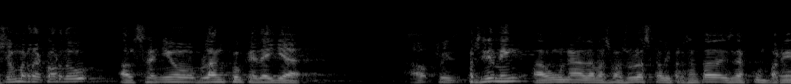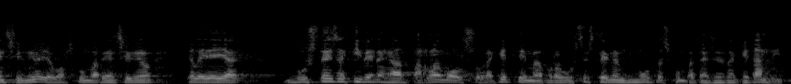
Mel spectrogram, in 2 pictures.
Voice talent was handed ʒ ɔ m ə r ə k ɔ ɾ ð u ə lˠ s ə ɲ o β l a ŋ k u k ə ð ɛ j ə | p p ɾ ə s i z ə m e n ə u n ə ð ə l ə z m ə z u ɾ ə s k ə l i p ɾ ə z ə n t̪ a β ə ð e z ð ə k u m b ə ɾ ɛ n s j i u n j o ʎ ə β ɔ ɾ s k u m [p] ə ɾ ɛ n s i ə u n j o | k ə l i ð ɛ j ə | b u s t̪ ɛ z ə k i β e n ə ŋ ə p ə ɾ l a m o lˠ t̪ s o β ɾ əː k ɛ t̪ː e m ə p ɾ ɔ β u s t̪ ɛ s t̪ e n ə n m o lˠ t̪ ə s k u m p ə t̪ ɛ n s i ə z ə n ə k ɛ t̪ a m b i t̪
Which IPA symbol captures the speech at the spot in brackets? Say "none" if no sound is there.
b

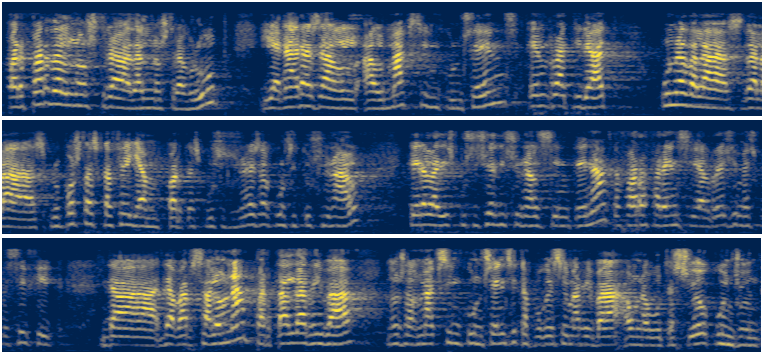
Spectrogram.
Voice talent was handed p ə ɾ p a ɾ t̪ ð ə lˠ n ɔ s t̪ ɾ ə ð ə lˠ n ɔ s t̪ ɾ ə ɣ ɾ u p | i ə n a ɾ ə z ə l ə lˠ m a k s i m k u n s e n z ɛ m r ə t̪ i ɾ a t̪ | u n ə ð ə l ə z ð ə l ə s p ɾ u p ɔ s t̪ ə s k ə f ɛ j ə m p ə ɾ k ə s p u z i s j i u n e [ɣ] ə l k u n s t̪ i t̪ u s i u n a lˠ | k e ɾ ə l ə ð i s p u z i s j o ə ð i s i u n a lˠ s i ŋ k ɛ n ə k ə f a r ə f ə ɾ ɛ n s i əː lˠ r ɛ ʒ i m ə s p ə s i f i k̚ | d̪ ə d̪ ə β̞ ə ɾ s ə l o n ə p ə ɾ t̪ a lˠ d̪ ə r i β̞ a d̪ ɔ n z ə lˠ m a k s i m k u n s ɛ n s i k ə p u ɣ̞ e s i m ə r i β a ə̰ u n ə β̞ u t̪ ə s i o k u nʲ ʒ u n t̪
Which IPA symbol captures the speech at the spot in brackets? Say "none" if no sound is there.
z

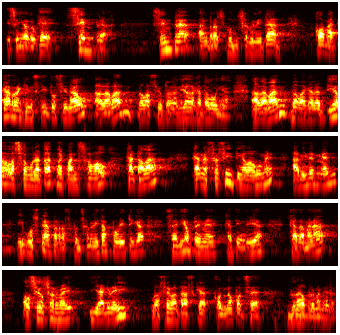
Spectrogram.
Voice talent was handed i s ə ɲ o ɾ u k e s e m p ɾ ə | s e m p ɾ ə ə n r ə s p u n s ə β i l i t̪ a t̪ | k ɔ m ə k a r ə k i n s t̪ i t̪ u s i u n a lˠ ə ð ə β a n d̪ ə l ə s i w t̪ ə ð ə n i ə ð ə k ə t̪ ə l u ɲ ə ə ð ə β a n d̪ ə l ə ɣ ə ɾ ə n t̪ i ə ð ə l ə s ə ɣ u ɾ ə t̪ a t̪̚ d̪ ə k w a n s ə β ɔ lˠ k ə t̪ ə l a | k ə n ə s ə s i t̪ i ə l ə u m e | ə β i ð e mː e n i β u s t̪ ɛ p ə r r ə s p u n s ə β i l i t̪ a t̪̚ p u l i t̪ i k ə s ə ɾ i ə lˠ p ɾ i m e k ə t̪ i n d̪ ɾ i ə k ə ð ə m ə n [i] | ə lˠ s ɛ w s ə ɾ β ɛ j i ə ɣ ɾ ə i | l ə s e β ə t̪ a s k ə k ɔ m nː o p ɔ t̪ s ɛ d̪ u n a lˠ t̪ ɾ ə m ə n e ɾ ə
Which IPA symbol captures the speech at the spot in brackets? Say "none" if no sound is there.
a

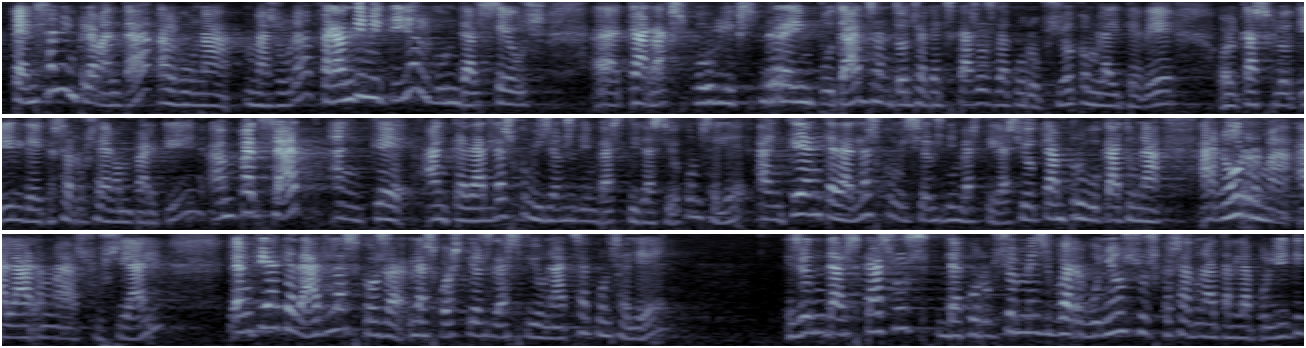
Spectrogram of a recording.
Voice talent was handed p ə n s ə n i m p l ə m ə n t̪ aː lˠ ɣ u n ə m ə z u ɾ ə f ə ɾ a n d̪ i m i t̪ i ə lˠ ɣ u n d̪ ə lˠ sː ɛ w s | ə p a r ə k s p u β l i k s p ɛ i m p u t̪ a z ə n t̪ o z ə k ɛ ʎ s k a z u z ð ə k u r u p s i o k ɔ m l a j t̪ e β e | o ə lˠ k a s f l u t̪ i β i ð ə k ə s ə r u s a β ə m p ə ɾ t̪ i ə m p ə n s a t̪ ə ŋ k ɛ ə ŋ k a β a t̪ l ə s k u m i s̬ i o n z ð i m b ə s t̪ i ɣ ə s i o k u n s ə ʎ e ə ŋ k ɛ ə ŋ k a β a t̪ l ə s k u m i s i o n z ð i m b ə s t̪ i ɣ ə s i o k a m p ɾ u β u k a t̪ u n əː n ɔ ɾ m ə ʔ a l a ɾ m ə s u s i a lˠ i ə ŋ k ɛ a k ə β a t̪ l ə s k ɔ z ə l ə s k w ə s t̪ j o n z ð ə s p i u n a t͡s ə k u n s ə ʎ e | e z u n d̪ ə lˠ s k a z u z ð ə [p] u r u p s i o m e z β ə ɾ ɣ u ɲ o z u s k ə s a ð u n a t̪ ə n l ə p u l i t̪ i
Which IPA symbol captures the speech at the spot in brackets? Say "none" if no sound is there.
k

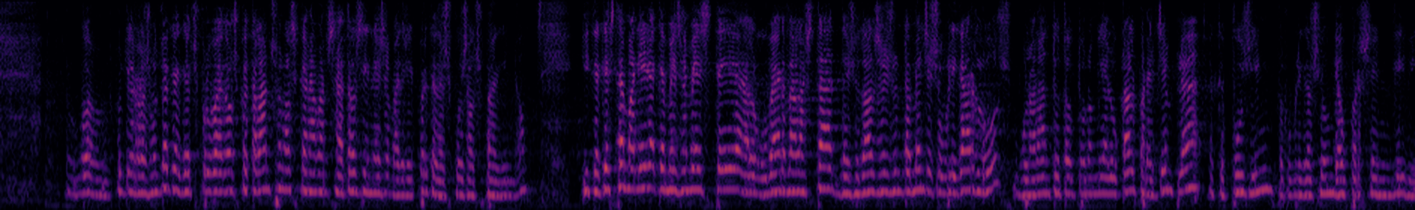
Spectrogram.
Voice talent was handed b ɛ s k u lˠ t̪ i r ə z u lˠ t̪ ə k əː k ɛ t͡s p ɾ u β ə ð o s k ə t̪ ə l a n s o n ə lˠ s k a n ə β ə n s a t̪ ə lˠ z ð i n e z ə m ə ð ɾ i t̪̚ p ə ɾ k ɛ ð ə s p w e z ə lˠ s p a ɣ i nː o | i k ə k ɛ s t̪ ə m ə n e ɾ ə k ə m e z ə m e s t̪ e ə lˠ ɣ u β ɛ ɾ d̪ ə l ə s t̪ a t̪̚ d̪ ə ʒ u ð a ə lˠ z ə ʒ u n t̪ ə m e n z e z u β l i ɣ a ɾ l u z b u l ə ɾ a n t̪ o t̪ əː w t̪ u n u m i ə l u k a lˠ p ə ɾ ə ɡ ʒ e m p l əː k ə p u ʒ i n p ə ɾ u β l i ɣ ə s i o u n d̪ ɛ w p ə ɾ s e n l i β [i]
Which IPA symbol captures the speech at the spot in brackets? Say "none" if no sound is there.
i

